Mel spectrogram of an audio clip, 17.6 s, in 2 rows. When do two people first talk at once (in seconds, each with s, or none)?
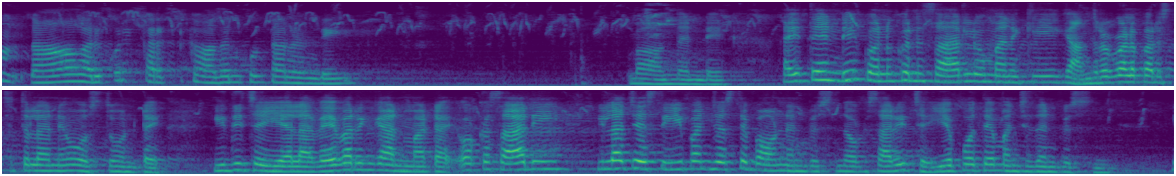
none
